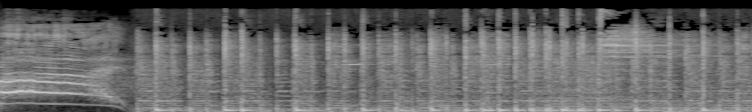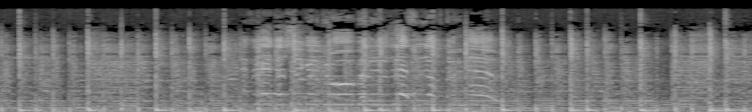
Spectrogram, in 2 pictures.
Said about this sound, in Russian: начался с того, что на сцену вышли трое молодых людей в агрессивном панк-макияже и заиграли вот так.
